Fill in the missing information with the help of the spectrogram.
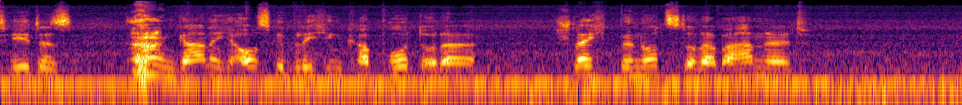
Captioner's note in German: räuspern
